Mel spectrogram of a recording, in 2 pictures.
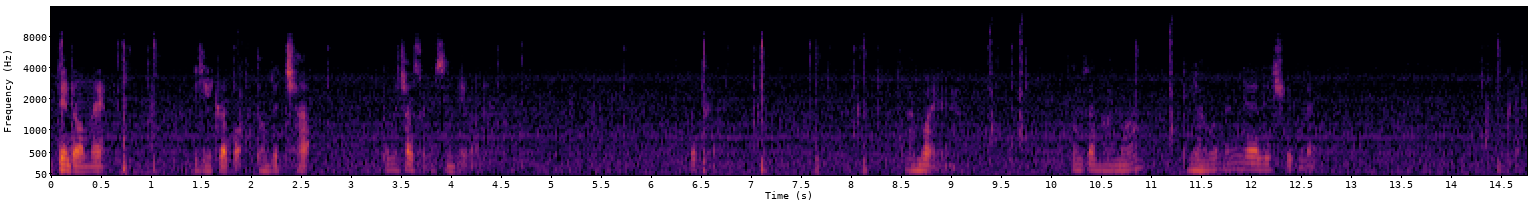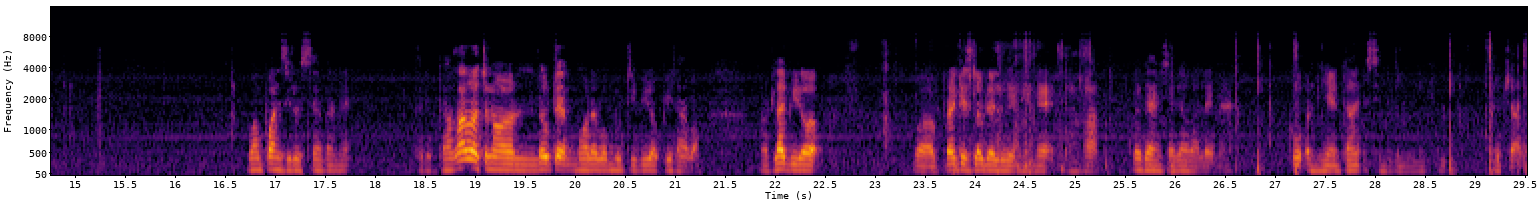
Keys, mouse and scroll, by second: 1.9 click, 9.2-12.3 drag, 26.5-27.0 scroll down 1.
